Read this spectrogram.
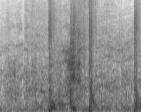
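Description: Gunshots bang sharply, one after another.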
